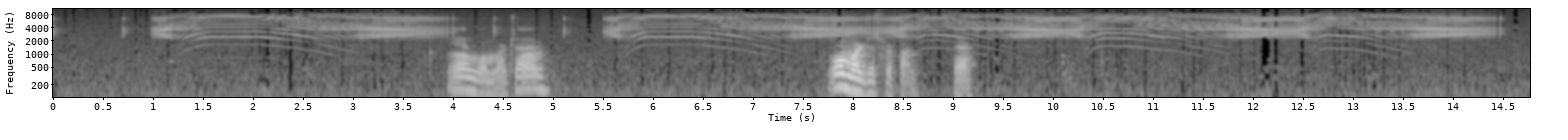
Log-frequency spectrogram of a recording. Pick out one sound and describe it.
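An electronic leak detector sounds a high, sweeping warble alarm over and over.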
